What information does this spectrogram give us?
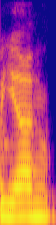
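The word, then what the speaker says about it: Jung: have a dark side Carl Young the father of Psychiatry one of them is spelled j-u-n-g if you want to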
